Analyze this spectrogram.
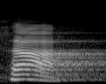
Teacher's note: اس کا چھوٹا سا کلیہ یہ ہے کہ سیٹی کو ختم کرنے کے لیے اس حرف کی ادائیگی کرتے ہوئے تھوڑی سی زبان باہر نکالتے ہوئے ثا ادا کریں، سیٹی کی آواز پیدا نہیں ہوگی۔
